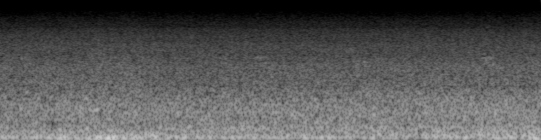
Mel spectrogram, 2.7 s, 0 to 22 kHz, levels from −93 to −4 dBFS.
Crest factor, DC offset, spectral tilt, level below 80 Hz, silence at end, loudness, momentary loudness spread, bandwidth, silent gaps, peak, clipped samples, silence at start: 14 dB; under 0.1%; -6 dB/octave; -36 dBFS; 0 s; -32 LUFS; 3 LU; 14 kHz; none; -16 dBFS; under 0.1%; 0 s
